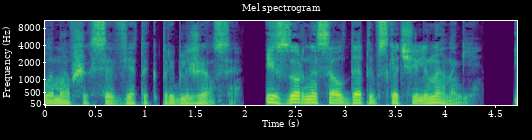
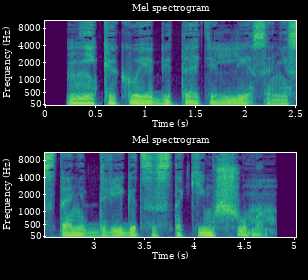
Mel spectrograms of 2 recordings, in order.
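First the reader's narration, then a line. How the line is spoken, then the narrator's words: Angry hiss. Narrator (Russian): Прошипел Джошуа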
